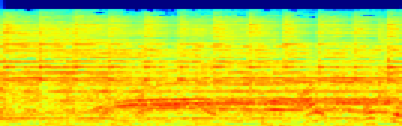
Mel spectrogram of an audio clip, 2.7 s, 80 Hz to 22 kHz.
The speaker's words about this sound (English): the opening bell, S&P 500 at the CNBC Real-Time Exchange at the Big Board, Becton Dickinson and Company.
